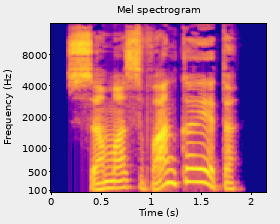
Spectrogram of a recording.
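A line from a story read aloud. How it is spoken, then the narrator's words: Deliberately rude, curt. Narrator (Russian): нарочито грубо роняет противная Кассия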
